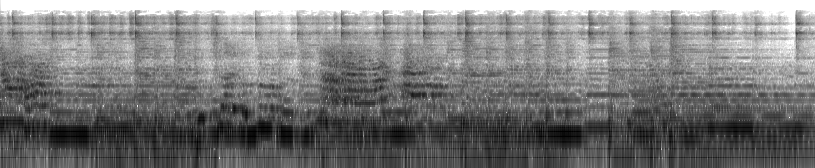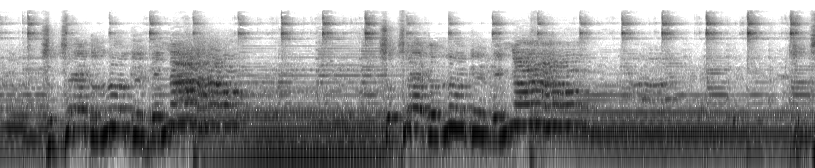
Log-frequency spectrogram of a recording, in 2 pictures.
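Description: Live acoustic music: a man singing long held, wavering notes over two strummed acoustic guitars.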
